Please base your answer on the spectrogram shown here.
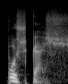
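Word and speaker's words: Puskás: Tenían a Francisco Puscas, lo pronunciamos Pushcash, el mejor jugador del planeta en esa época.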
